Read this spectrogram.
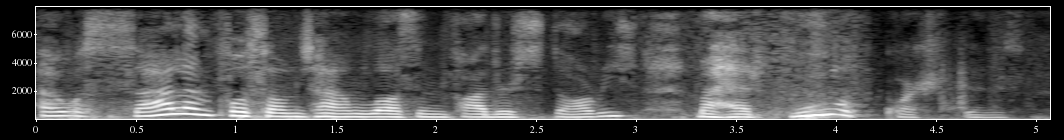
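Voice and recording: A woman speaks at a fairly slow pace with lively intonation and a fairly high pitch. Her tone is dark and mellow, with a slightly husky edge.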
